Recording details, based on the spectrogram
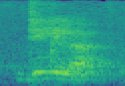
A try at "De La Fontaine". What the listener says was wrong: It's a D. It sounded like dealer. Dealer. Fontaine. La Fontaine.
